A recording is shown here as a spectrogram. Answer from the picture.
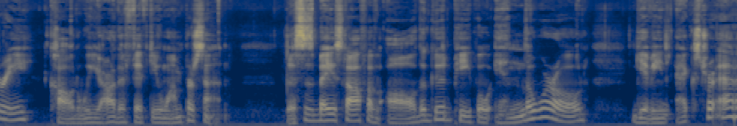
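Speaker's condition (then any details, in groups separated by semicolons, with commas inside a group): No condition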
